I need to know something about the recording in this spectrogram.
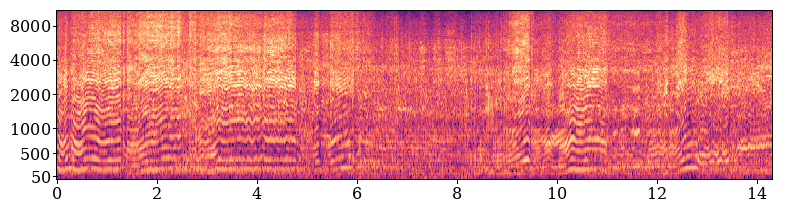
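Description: Other dirt bike engines buzz nearby.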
